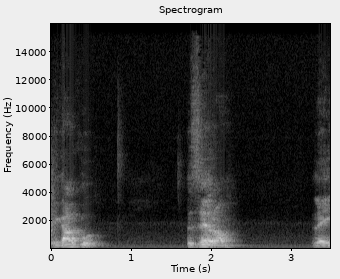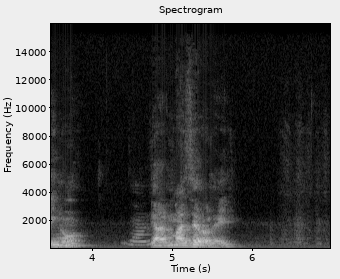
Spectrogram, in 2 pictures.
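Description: An older man speaks in short, calm phrases close by.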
